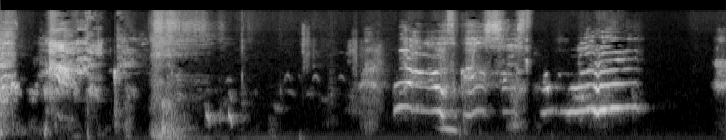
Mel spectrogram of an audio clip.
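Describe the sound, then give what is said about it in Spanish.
A pet cat meows repeatedly, a series of drawn-out, whiny calls with short pauses between them, plus a brief rustling thump near the start. “Ay, sigue maullando.”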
